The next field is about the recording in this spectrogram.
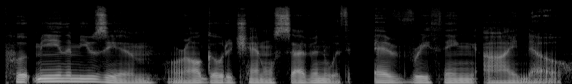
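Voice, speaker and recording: A man's voice: unhurried, warm tone, no echo, clean studio sound. An actor playing a bitter, conspiratorial man with an ominous, dramatic delivery in an audio drama monologue. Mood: grave, threatening. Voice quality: very deep, gravelly. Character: bitter, conspiratorial man reading an angry one-star review.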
